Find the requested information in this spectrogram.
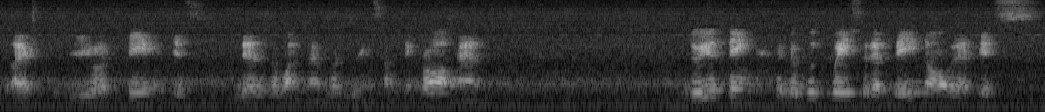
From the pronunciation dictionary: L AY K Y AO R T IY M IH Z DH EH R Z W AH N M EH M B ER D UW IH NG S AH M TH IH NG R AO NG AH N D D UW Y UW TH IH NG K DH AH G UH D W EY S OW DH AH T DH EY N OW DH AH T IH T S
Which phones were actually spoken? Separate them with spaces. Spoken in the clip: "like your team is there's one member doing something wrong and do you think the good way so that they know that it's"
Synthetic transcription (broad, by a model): L AY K Y AO R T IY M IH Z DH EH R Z W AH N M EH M ER D UW IH NG S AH M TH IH NG R AO NG AH N D D UW Y UW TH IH NG K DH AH G UH D W EY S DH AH T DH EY N OW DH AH T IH T S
